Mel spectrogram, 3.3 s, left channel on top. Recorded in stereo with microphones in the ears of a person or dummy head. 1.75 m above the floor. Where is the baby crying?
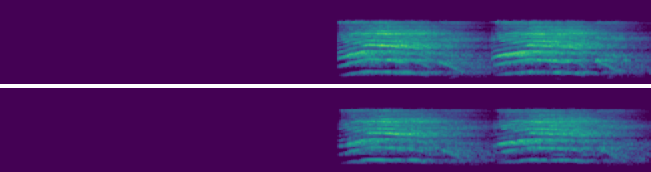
45° left (ahead or behind), 0.9 m.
